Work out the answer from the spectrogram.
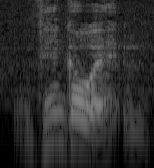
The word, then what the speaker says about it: Van Gogh: love it and then van go I think that's like the American pronunciation of his name am I right do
